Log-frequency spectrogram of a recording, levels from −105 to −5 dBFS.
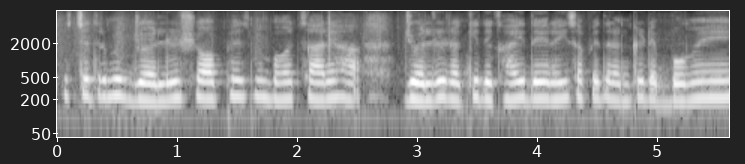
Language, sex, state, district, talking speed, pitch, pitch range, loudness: Hindi, female, Chhattisgarh, Raipur, 225 wpm, 210 Hz, 205-220 Hz, -17 LUFS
